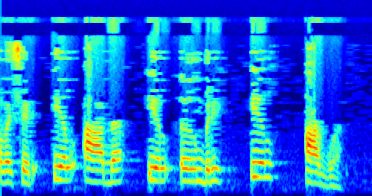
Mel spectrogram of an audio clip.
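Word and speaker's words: hambre: te dar outra palavra ambre ambre é fome an e isso muito bem an é a sílaba tônica el ambre outra palavra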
